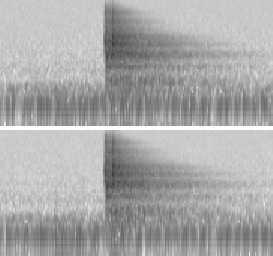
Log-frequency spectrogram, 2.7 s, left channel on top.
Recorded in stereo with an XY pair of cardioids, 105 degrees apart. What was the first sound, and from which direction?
A camera shutter, 10° right.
